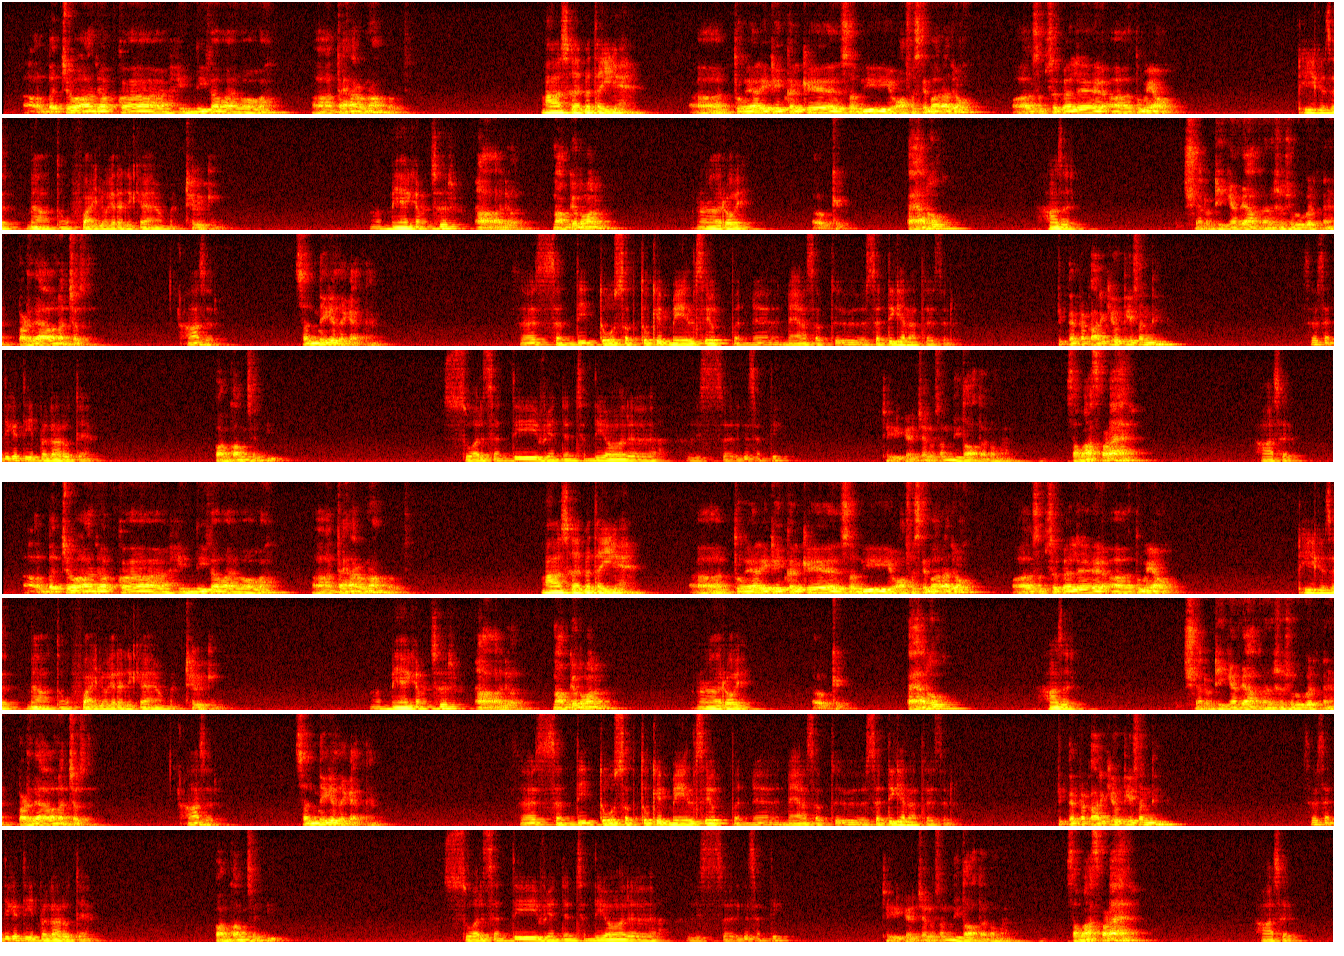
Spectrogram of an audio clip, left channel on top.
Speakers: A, on the right; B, on the left.
A: अ, बच्चों आज आपका हिंदी का वायवा होगा अ, तैयार हो ना आप
B: हाँ सर बताइए
A: अ, तो यार एक एक करके सभी ऑफिस के बाहर आ जाओ अ, सबसे पहले अ, तुम ही आओ
B: ठीक है सर मैं आता हूँ फाइल वगैरह लेके आया हूँ
A: ठीक है
B: मैं मे आई कम इन सर
A: हाँ आ जाओ नाम क्या तुम्हारा
B: अ, रॉय
A: ओके तैयार हो
B: हाँ सर
A: चलो ठीक है व्याकरण से शुरू करते हैं पढ़ के आया हो ना अच्छा से
B: हाँ सर
A: संधि किसे कहते हैं
B: सर संधि दो शब्दों के मेल से उत्पन्न नया शब्द संधि कहलाता है सर
A: कितने प्रकार की होती है संधि
B: सर संधि के तीन प्रकार होते हैं
A: कौन कौन से
B: स्वर संधि व्यंजन संधि और अ, विसर्ग संधि
A: ठीक है चलो संधि तो आता है तुम्हें समास पढ़ा है
B: हाँ सर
